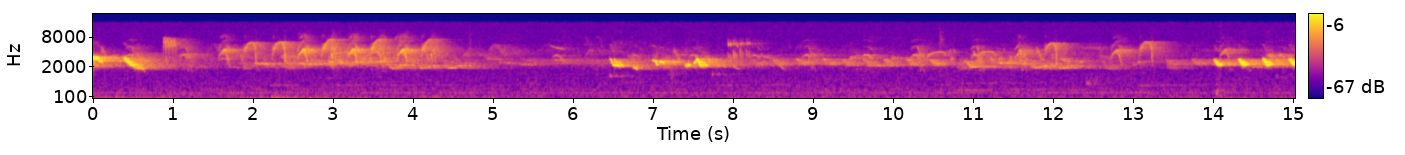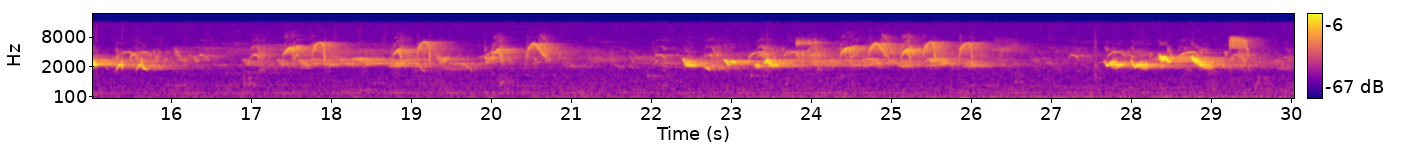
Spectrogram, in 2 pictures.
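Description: Birds singing: a burst of rapid, loud notes about every seven or eight seconds, with quieter twittering in between.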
